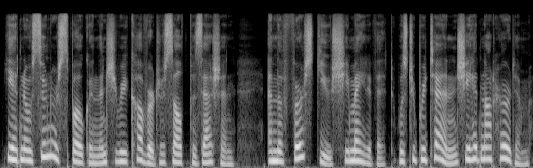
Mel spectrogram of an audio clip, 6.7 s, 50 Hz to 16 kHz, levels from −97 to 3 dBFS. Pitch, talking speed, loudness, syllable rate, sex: 200 Hz, 245 wpm, -18 LUFS, 5.9 syllables/s, female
